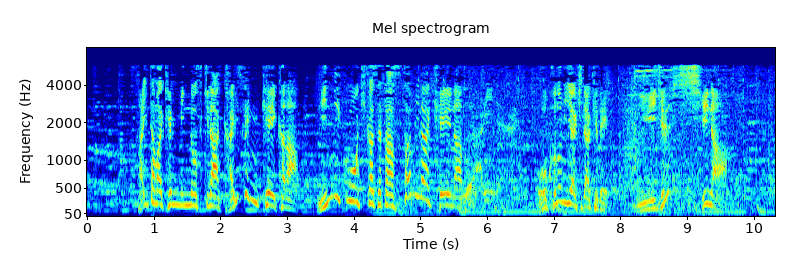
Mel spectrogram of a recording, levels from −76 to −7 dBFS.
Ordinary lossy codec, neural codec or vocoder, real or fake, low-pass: MP3, 24 kbps; none; real; 7.2 kHz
